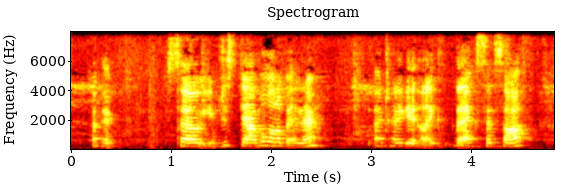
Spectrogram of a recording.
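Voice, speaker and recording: Against background music, a woman with a high voice speaks in a flat monotone at a moderate pace. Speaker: beauty vlogger. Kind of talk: makeup tutorial. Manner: mumbling; casual, filler-heavy.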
